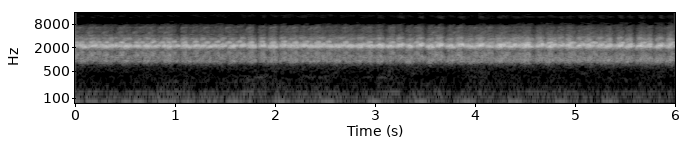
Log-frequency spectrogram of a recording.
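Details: Many Hyla arborea calling together on 20 May 2023, rapid nasal croaks stacked into a loud, continuous rattle, individual pulses faintly audible at roughly two to three per second beneath the dense chorus.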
